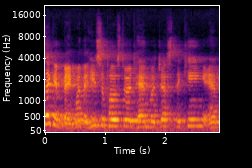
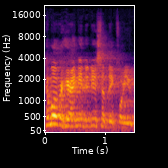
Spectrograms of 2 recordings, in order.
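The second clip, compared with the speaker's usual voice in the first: put-on grumbling voice, louder; 5 dB louder than usual. Retelling Haman calling Mordecai over against his will: grumbling Haman voice. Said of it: "grumble, grumble, grumble".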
